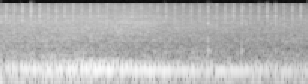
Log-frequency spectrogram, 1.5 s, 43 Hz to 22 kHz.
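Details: 2020 Hyundai Accent gasoline, after replacing a burnt ignition coil for a P0300 misfire and clearing codes: steady, even idle with no pops or stumbles, check engine light gone; no misfire.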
